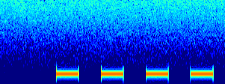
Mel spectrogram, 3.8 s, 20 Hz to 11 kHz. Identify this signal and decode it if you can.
Telephone call progress tone (as in the UK, Australia and similar networks), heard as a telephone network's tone, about 420 Hz, 0.375 s on and 0.375 s off. Busy tone.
